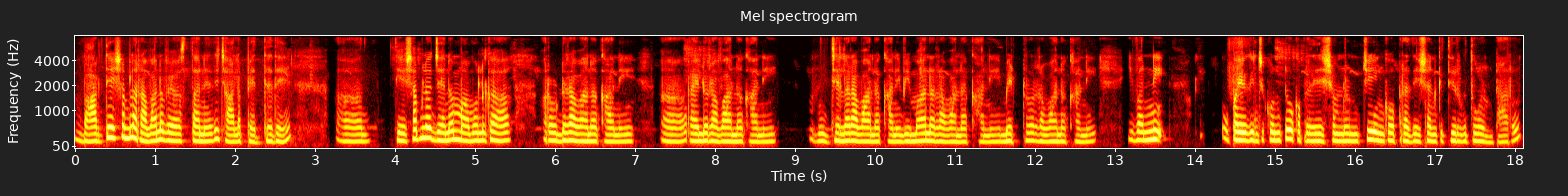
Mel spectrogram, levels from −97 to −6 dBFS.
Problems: constant background noise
